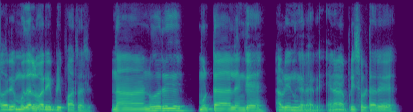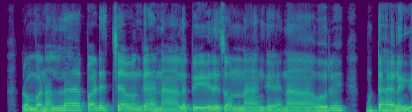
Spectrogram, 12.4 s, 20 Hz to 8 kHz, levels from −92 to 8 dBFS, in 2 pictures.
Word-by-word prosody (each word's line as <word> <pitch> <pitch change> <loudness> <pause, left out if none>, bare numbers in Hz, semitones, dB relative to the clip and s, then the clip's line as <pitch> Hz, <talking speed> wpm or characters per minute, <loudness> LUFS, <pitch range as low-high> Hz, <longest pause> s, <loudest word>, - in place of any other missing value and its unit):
அவரு 105 +1 +3
முதல் 135 +3 +5
வரி 110 -1 +3
இப்பிடி 95 -1 0
பாடுறாரு. 90 -2 -4 0.4
நானொரு 130 +4 +1 0.5
முட்டாளுங்க 130 -1 +1 0.4
அப்பிடின்கிறாரு. 95 -2 -1 0.2
என்னா 105 - -2
இப்பிடி 105 +3 -3
சொல்ட்டாரு? 90 0 -1 0.8
ரொம்ப 135 +5 +3 0.2
நல்ல 155 +2 +1 0.4
படிச்சவங்க, 155 0 +1 0.3
4 120 +2 -1
பேரு 120 +4 +3
சொன்னாங்க 125 -1 -1 0.3
நான் 125 0 -2
ஒரு 155 +3 +1 0.5
முட்டாளுங்க. 135 -2 +2
125 Hz, 95 wpm, -22 LUFS, 120-140 Hz, 0.8 s, முதல்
